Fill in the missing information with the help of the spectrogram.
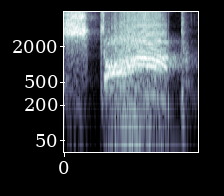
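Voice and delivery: high, loud, drawn-out shout; retold yell. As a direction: yell it out like a bishop halting everyone. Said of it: "and he yells".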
